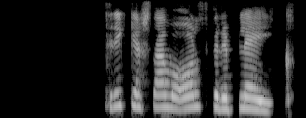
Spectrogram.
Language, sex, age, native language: Icelandic, female, 7, Icelandic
